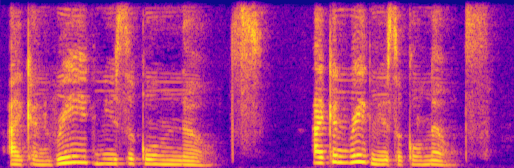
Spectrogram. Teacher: go up a little and glide down · my pitch changes on the word notes that's the final content word which makes it the focus word of the sentence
